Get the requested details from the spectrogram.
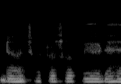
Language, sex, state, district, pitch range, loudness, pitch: Rajasthani, male, Rajasthan, Nagaur, 125-135 Hz, -38 LUFS, 130 Hz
